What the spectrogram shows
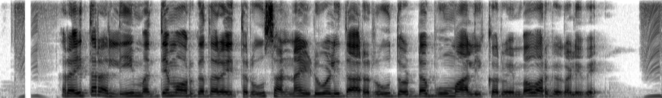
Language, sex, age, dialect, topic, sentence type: Kannada, female, 18-24, Mysore Kannada, agriculture, statement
